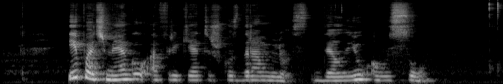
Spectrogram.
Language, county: Lithuanian, Kaunas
